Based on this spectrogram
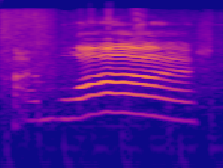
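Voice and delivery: high, loud despairing wail; dramatic wail. Real, not acted. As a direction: wail like it's all over. Repeated, yelled.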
